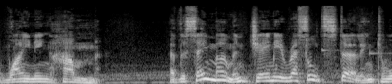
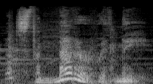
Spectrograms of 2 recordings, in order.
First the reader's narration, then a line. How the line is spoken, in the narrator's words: She gasps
